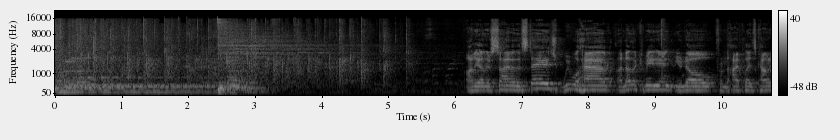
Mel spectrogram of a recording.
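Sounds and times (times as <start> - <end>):
audience applause and cheering for a comedian at a live comedy panel show: 0.0 - 5.5
speech: 6.2 - 10.7.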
